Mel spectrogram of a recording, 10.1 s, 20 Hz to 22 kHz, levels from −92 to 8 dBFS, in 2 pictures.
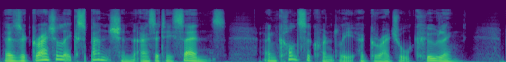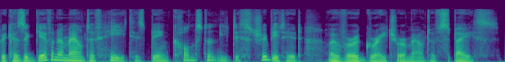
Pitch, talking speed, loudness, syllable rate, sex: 115 Hz, 170 wpm, -23 LUFS, 5.9 syllables/s, male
